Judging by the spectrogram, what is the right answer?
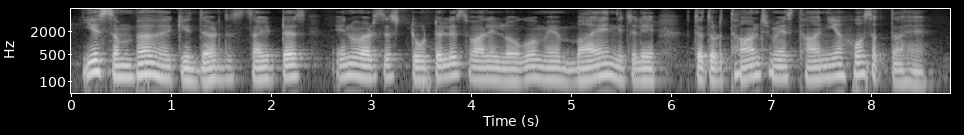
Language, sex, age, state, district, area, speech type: Hindi, male, 18-30, Rajasthan, Jaipur, urban, read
